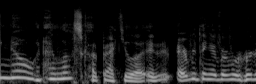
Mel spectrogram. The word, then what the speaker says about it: Bakula: Bakula's name and so he called him Bakula forever and I I think that's a much cooler way of pronouncing it especially Dan having a a British accent but it's bacula Scott Pula give us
